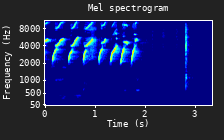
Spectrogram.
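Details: Emotional, fighting song of a white-rumped shama: seven quick rising whistled notes in a steady run, then a few faint notes and one sharp click.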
